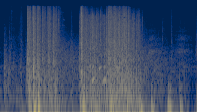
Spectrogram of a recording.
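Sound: gunfire in the video game Zula

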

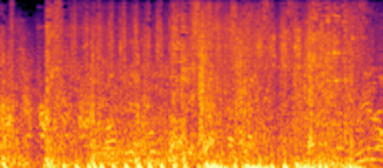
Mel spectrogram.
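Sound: gunfire in Apex Legends Mobile video game

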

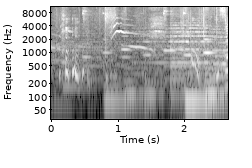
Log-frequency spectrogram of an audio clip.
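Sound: cat meowing in Zelda Skyward Sword video game

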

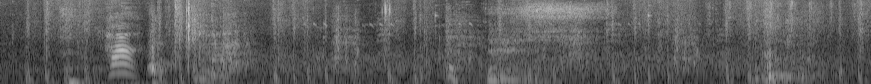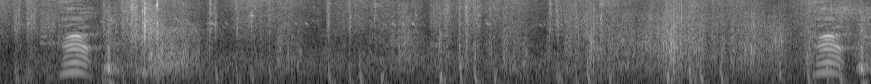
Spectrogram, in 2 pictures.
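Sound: horse galloping hooves in video game Zelda Breath of the Wild

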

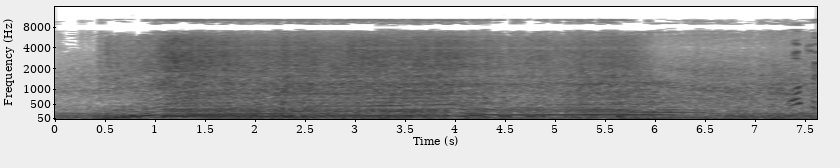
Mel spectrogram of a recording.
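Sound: car engine revving at full throttle, Honda

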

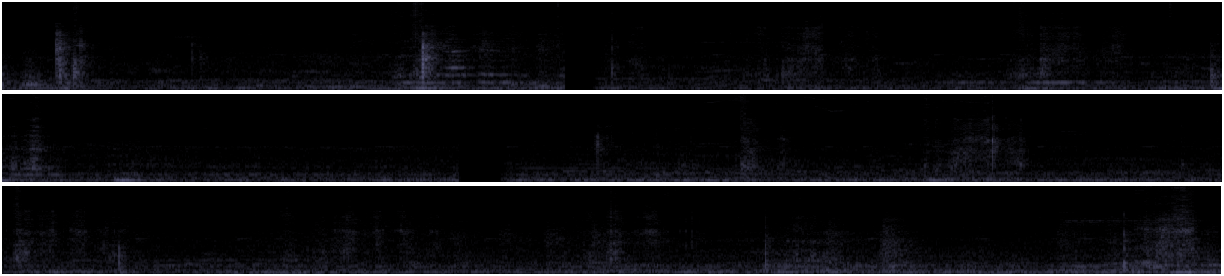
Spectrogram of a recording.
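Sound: chopping two tomatoes

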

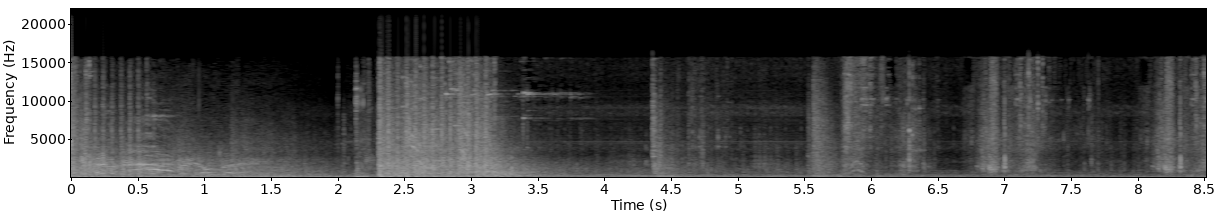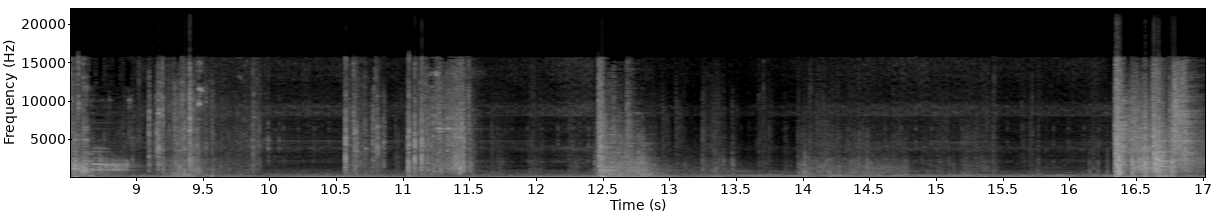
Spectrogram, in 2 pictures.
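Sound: gunfire in Call of Duty Warzone, a video game

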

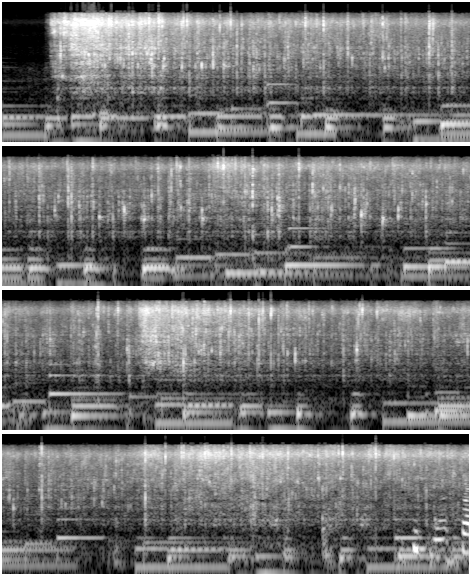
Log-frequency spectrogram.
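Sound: onions frying in hot oil

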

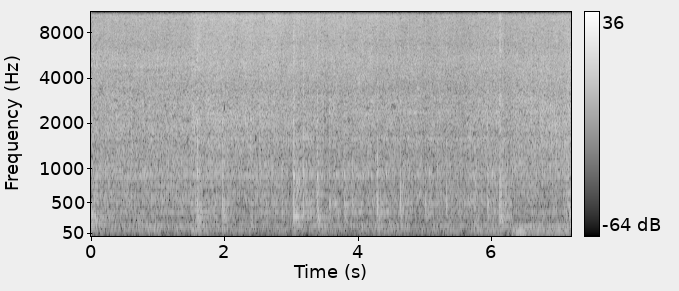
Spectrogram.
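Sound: spices frying and being stirred in pan

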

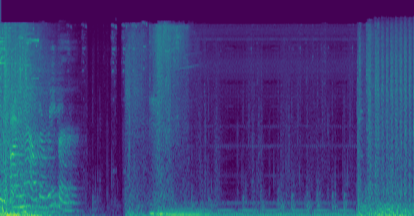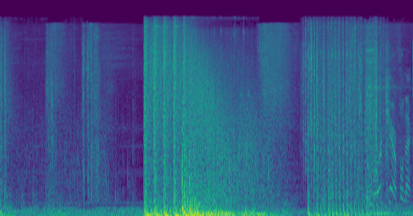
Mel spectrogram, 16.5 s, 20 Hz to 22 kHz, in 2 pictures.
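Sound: gunfire in the video game Farlight 84

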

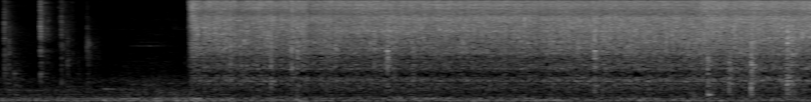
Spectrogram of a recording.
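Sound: onion paste added to frying catfish curry

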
